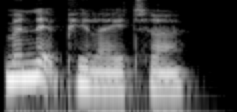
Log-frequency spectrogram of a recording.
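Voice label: "manipulator", British English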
